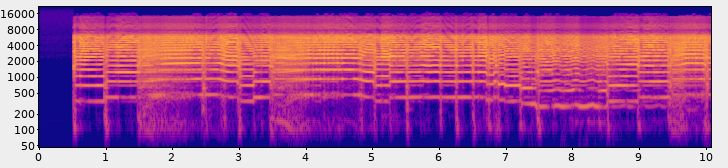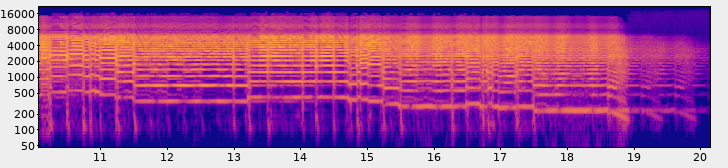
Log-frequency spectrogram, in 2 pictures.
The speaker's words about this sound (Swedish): Fuzzface, Univibe. Vi kopplade upp en … eh, 1969-rigg. ja, perfekt. Ja. Så här låter det isolerat. Brinner rätt bra i det här.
